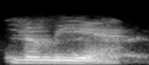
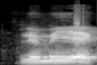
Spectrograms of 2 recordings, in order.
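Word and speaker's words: Lumière: Lumier like the light. Lumier. Lumiere coaching and consulting.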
